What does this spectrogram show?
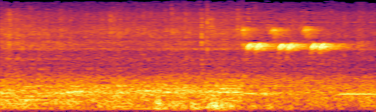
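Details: Bullock's oriole, adult or juvenile male, visiting a grape jelly feeder in the mountains of Descanso, San Diego County, California, Cleveland National Forest; a quick burst of short, bright, high notes near the end over low background rumble.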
